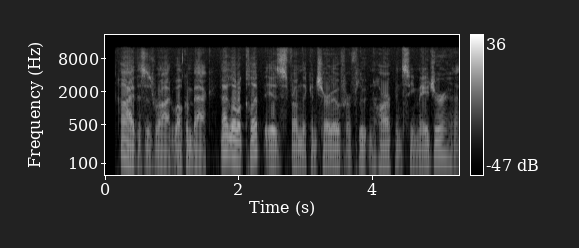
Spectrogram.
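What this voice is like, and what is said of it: Voice out of sorts, sick-sounding. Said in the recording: “my voice is a little out of sorts. I've been down with a cold for several days”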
